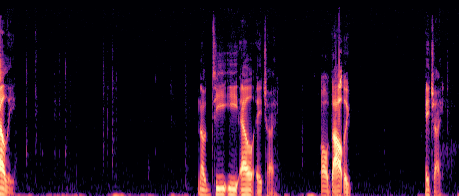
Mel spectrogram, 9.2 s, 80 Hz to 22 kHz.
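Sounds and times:
speech: 0:00.0 - 0:00.4, 0:04.0 - 0:05.6, 0:06.4 - 0:07.1, 0:08.5 - 0:09.0
low steady hum: 0:00.0 - 0:09.1
typing on a computer keyboard: 0:00.5 - 0:02.4.

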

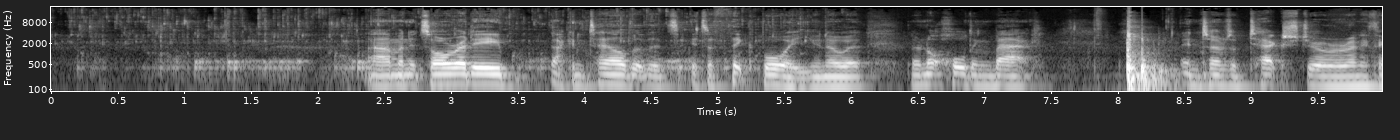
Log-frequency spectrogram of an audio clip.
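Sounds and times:
red wine poured into a glass: 0:00.0 - 0:06.1
speech: 0:02.4 - 0:07.5, 0:08.5 - 0:09.9.

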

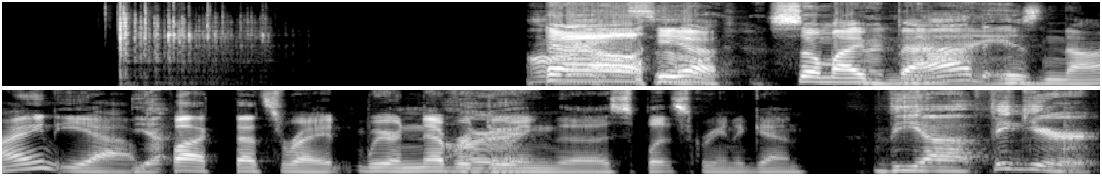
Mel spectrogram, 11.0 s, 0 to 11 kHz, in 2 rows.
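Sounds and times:
dice rolling on a hard table for a persuasion roll in a game: 0:00.5 - 0:01.6
speech: 0:02.6 - 0:10.9.

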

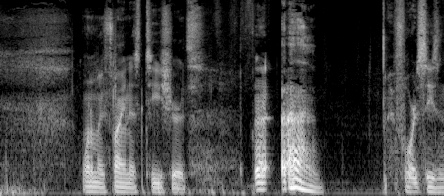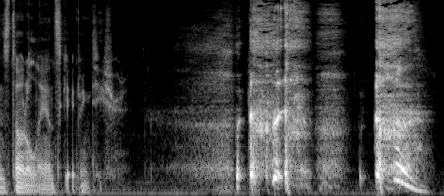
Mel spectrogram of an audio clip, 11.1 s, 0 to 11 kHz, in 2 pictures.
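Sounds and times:
speech: 0:01.0 - 0:04.1, 0:05.0 - 0:07.0, 0:10.5 - 0:10.9
harsh phlegmy painful coughing: 0:08.4 - 0:11.0.

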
